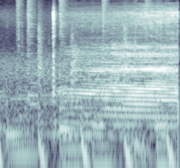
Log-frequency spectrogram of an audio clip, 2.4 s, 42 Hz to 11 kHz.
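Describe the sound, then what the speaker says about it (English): The onboard air compressor of a 2022 Ford Bronco WildTrak kicking on to pressurize the truck's air system, a loud, close, steady mechanical whine and rapid pulsing hum running throughout, with no talk. "The compressor is going to kick on and only operate for a few moments because it's just pressurizing the system within the truck"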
